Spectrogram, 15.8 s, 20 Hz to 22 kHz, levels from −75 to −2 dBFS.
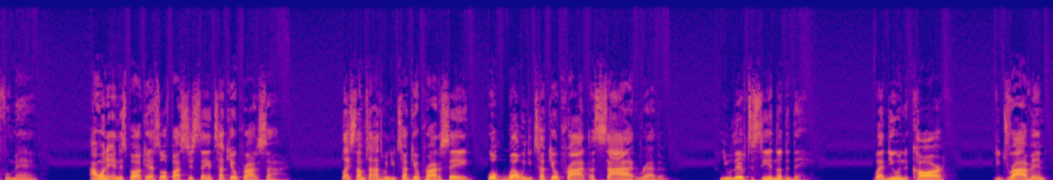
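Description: Throughout the speech, converter idle tones sit about 30 dB below the signal: an undithered delta-sigma converter locks into repeating bit patterns at low levels, producing a whistle around 2 kHz in pauses. A spectrogram shows a thin horizontal line there.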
